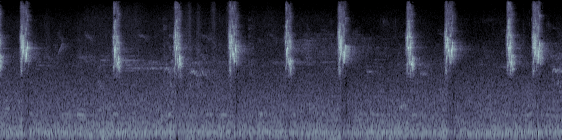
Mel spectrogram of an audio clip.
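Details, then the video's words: Long run of sparrow chirps, about ten short high bursts spaced one to one and a half seconds apart, with a cuckoo singing in the background and steady faint hum. "sparrow bird sound (with cuckoo singing in the back)"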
